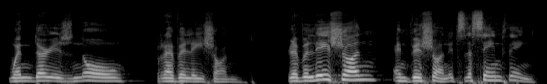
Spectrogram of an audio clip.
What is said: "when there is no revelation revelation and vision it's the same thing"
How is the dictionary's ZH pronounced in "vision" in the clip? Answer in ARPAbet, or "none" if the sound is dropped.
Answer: SH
